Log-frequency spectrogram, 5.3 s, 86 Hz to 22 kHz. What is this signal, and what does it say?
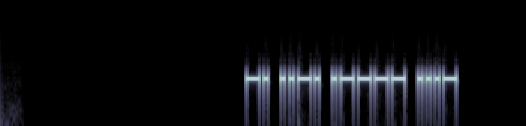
Morse code, heard as a keyed tone, about 28 wpm, 700 Hz. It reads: NF1V
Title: USA Call Signs - 4 Characters - 28wpm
